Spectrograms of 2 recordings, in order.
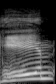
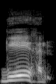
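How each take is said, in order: First: The middle h sound is left silent. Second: The middle h sound is clearly pronounced. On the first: The speaker calls it right. "ശരിക്ക് വായിക്കുന്നത് എങ്ങനെയാണെന്ന് പറയാം" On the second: The speaker calls it wrong. "അപ്പോൾ അവർ ഹ ഉച്ചരിച്ച് വായിച്ചു"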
